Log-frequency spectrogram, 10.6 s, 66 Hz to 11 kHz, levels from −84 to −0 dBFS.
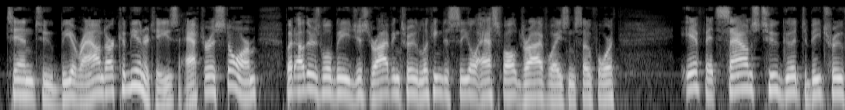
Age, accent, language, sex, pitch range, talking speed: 40-59, American, English, male, 115-145 Hz, 180 wpm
